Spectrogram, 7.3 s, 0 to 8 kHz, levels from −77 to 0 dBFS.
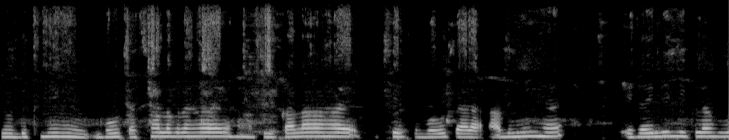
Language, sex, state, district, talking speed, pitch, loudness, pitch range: Hindi, female, Bihar, Purnia, 165 wpm, 220 Hz, -26 LUFS, 200-230 Hz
